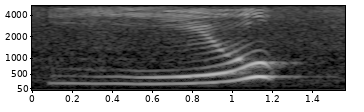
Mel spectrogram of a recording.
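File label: "jiu5", Cantonese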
